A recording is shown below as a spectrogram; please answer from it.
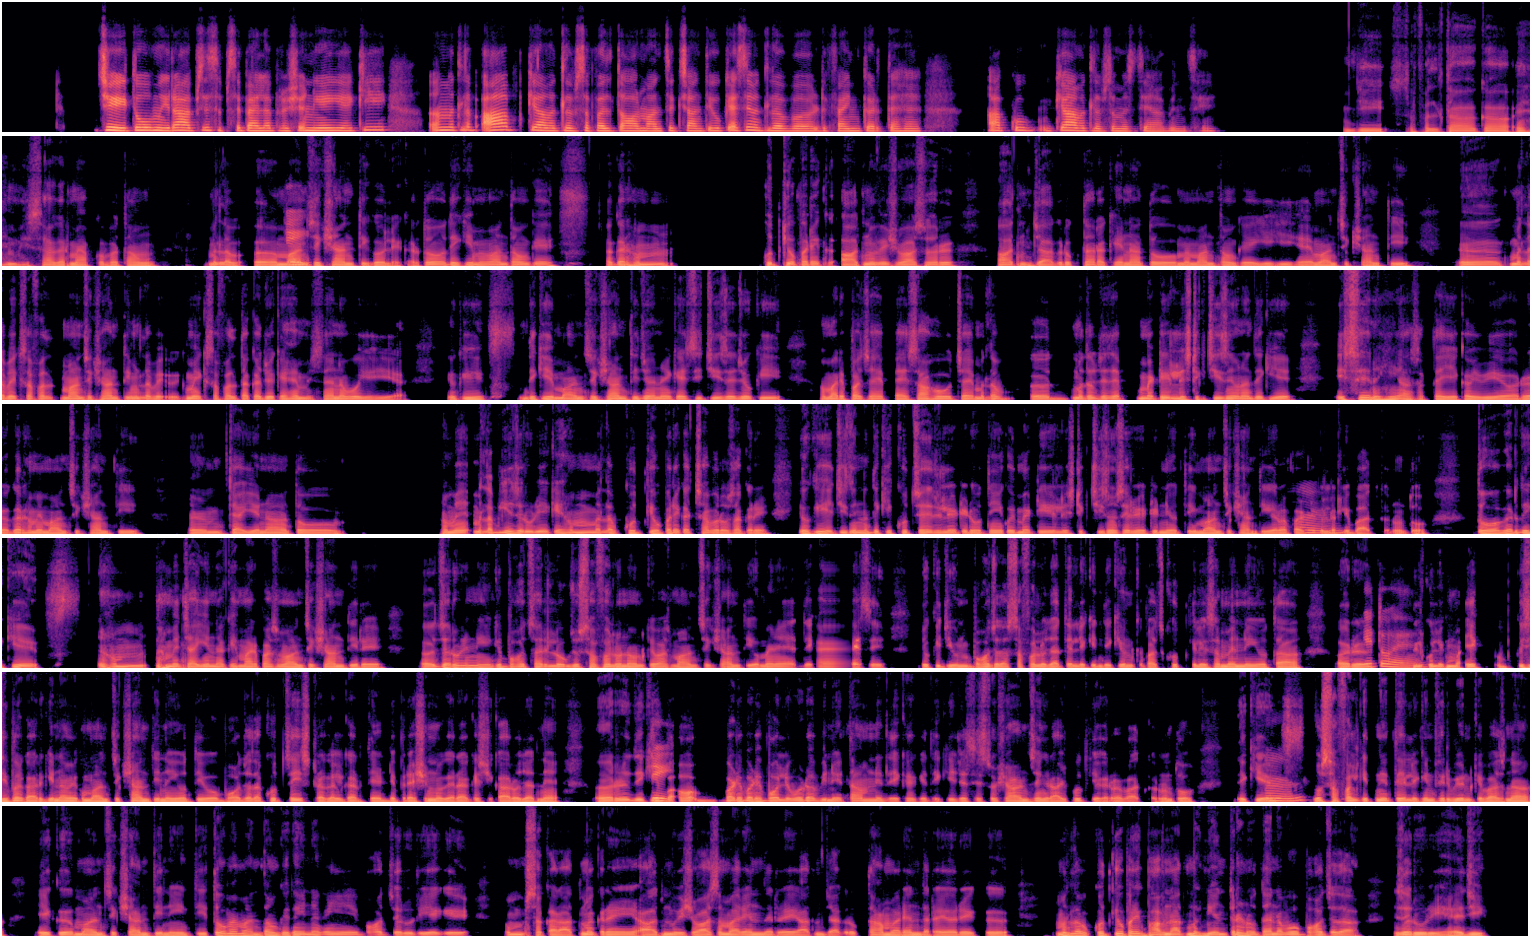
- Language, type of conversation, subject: Hindi, podcast, क्या मानसिक शांति सफलता का एक अहम हिस्सा है?
- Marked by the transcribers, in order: other background noise; in English: "डिफाइन"; sniff; sniff; in English: "मटेरियलिस्टिक"; in English: "रिलेटेड"; in English: "मटीरियलिस्टिक"; in English: "रिलेटेड"; in English: "पार्टिकुलरली"; sniff; in English: "स्ट्रगल"; in English: "डिप्रेशन"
